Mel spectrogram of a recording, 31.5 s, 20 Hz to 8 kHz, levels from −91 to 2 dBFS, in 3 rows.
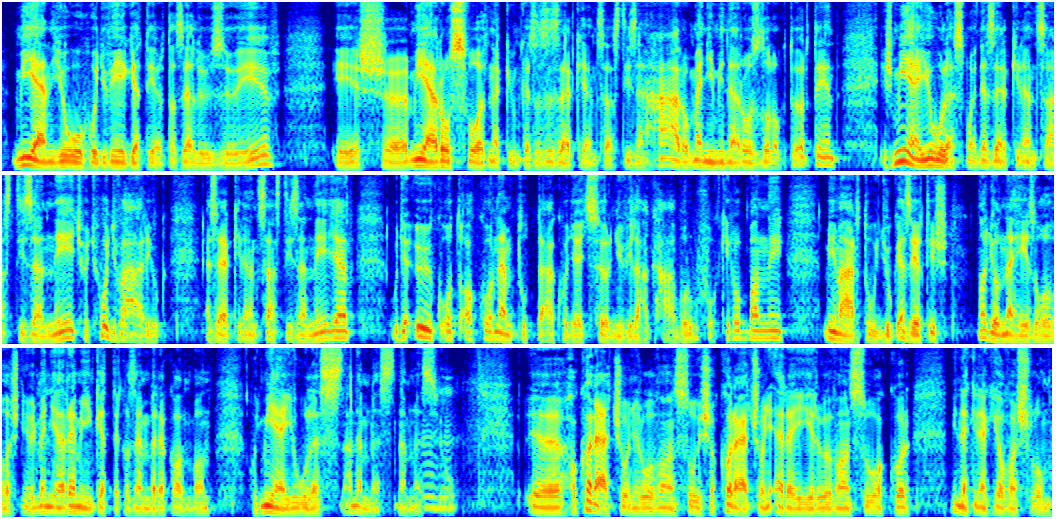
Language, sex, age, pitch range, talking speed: Hungarian, male, 50-69, 90-110 Hz, 150 wpm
